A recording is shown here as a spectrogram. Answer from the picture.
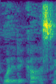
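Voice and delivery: deep, hushed Thanos line; low voice. Retold or imitated. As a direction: say it low and quiet. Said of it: "in the low voice".

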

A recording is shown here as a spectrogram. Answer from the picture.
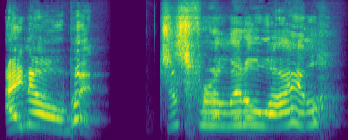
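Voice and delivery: frightened high-pitched pleading; whiny scared Rikku. Acted.

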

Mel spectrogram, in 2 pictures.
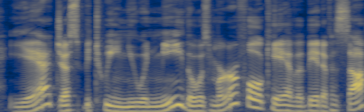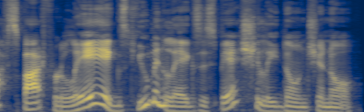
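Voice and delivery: mock stage whisper in a Minnesota accent; a would-be whisper, Minnesotan. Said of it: "in an attempt to whisper".

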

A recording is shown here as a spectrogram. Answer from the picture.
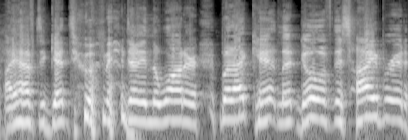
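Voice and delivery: loud, high, strained cartoon urgency; mock desperate shout. Podcaster playing Kyle stuck to a hybrid, mock desperate. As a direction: cry out as if stuck mid-crisis. Acting out Kyle in improvised bit.

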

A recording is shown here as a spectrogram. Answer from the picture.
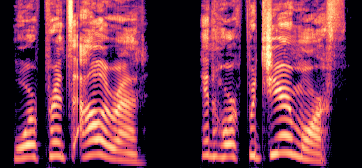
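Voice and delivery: high, loud stunned exclamation. A narrator's reading. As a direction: blurt it out in shock. Stunned recognition mid-fight.

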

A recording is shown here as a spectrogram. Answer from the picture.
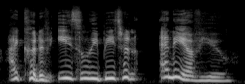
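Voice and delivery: loud, raging demon voice; furious boast. Acted. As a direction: spit it out in fury. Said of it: "Fury flashed like lightning in her eyes".

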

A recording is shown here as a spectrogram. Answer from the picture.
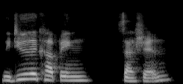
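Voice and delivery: ordinary delivery

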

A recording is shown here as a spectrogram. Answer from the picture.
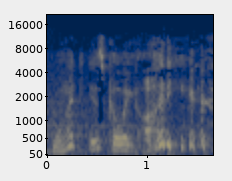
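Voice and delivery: half-laughing, slow confused question; mock bafflement, laughing a little; bewildered laugh. Host retelling her confusion while watching, laughing. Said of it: "And I'm like".

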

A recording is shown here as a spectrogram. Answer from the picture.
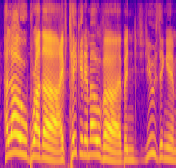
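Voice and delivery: high, booming, hammed-up villain shout; Liquid. Villain greets his brother after taking over a body, loud theatrical gloating. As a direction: gloat it out theatrically at full volume. Voices Liquid possessing Ocelot.

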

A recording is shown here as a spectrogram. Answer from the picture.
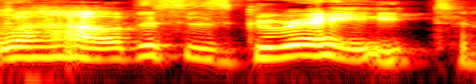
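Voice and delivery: high, loud, drawn-out awe; amazed. Retold or imitated. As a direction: join in replaying an impressed reaction. Joins in reenacting amazed viewers.

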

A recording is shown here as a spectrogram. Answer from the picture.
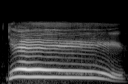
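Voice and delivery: high squeal of joy; excited cheer. Real, not acted. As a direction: cheer it out, thrilled. Player cheers at arrival.

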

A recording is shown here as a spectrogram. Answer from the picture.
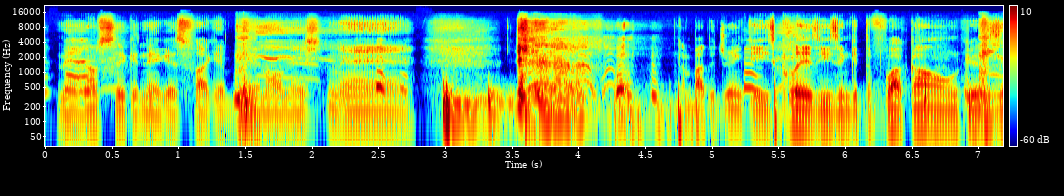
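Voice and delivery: low, slow mock slangy voice. Predicting how the co-host will talk, low mock drawl. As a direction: drag it out low, as a teasing impression. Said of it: "you gonna be like".

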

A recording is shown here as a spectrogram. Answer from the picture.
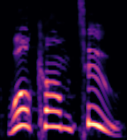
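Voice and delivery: slow, drawn-out, singsong reply; eager friends. Retold or imitated. Disciples answering Peter, slow drawn-out eager reply. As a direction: stretch it out like an eager tagalong.

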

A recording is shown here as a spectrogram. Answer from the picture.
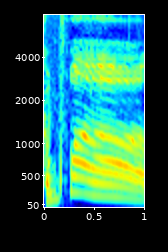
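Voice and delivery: retold wow of amazement; amazed. Podcaster recalls reacting to the dinner invitation, amazed.

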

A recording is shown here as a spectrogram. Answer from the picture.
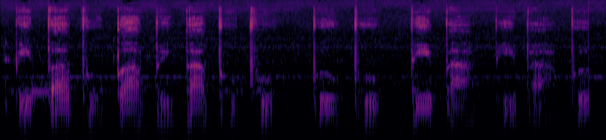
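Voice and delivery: quiet beeping robot chatter; soft toy robot voice. Pretend. Robot noises introduce research segment.

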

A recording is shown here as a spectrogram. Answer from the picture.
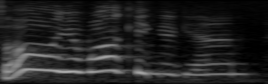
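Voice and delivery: a high, playful imitation of a friendly neighbor; cheery neighbor. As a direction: greet them like a delighted neighbor. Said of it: "he always goes".

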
